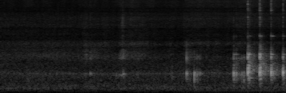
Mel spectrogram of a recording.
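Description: Stainless steel measuring cup tapping against the rim of a drinking glass as baking soda is knocked into vinegar: quiet at first, a few light taps near the end, then a quick run of ringing clinks.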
